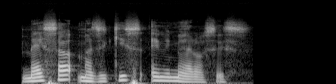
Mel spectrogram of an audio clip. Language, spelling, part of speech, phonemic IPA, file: Greek, μέσα μαζικής ενημέρωσης, noun, /ˈmesa maziˈcis eniˈmerosis/, EL-μέσα μαζικής ενημέρωσης.ogg
- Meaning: nominative/accusative/vocative plural of μέσο μαζικής ενημέρωσης (méso mazikís enimérosis): mass media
